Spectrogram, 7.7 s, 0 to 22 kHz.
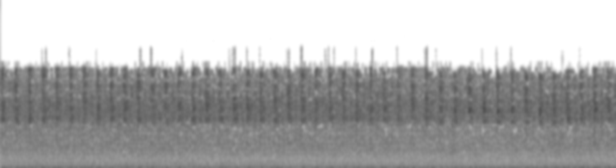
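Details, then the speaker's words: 2002 Toyota Tundra V8 idling with flashing check-engine light, possible exhaust leak: lumpy idle, uneven stumbling beat about three per second; misfire confirmed on cylinder 8, injector ticking normally, checking spark; failed ignition coil, needs coil and tune-up parts. "the problem is definitely number eight cylinder we need to check for spark"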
